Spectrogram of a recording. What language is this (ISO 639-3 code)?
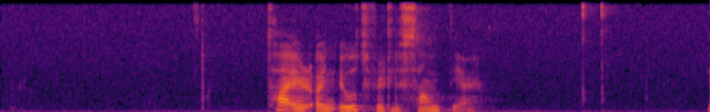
fao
